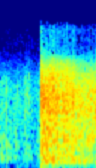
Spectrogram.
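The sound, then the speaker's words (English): Gunfire striking a steep rock face as soldiers climb under attack: a sudden harsh burst erupts about halfway through and stays loud and crackling to the end, after a quieter opening. “As gunfire sparks on the rock, Bill races up the steep incline.”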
